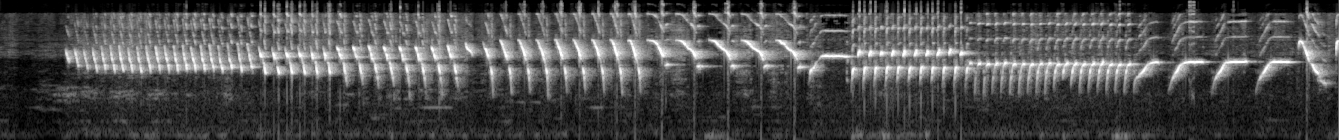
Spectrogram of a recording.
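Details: Canary song meant for young canaries learning to sing, an energetic lure song: continuous rapid high trills and rolls for ten seconds, shifting through several repeated note types, some sweeping downward, with no pauses.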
